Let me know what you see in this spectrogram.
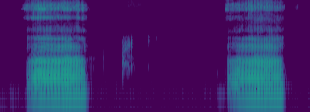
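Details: Infant snoring during sleep: two loud, rattling snores about four seconds apart with near silence between.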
